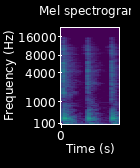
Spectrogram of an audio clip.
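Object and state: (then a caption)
Ripe watermelon. Three quick taps on the yellowish part of a watermelon, each a hollow, drum-like thump centred near 260 Hz that fades almost at once. The hollow sound marks the watermelon as ripe.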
